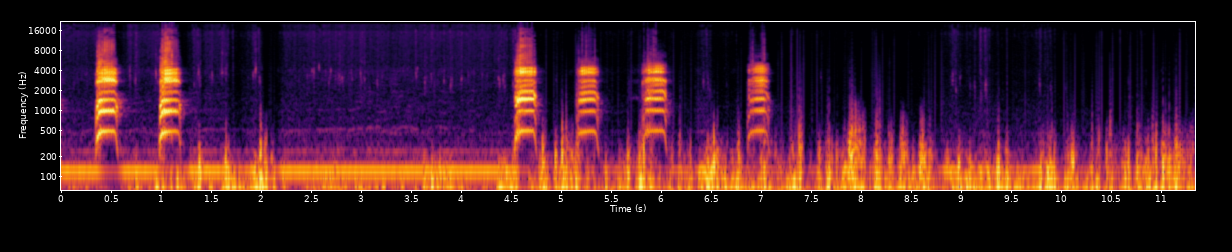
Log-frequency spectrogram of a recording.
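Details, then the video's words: A black crow, possibly a raven, flies in and gives harsh harmonic caws: two at the start, a pause, then four more between about 4.5 and 7 seconds, over a steady low hum and rumbling. "A Crow or Raven?"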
